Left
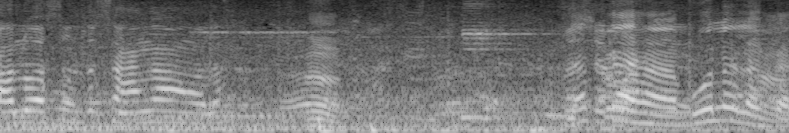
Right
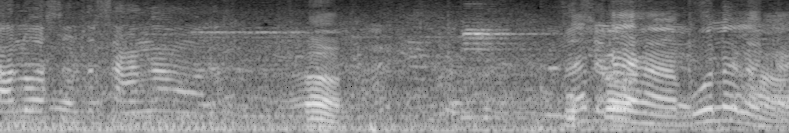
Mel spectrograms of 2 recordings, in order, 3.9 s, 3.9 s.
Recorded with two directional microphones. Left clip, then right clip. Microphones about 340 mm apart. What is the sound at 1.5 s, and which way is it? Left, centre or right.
Speech, centre.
